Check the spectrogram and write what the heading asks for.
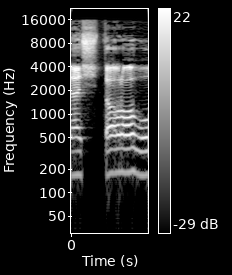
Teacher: را زبر کی وجہ سے پر پڑا جائے گا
